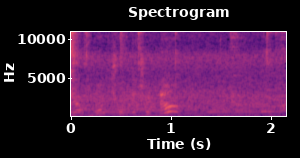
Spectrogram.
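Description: Steady background music, with a short, high, rising animal call about a second in.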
